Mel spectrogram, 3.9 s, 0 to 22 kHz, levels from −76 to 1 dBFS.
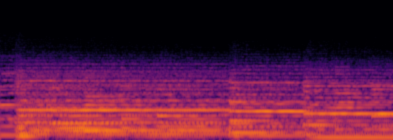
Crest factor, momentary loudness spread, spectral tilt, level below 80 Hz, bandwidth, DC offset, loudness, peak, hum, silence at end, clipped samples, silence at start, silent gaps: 14 dB; 3 LU; -7.5 dB/octave; -36 dBFS; 9.4 kHz; under 0.1%; -23 LUFS; -10 dBFS; none; 0 s; under 0.1%; 0 s; none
